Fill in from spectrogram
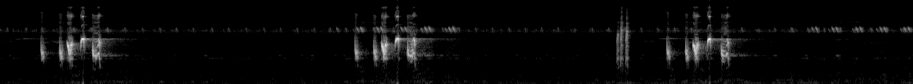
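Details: Bulbul kept as a decoy bird singing short, rich warbled phrases about three seconds apart, each a quick cluster of bubbly notes, over a faint steady high pulsing buzz in the background.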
